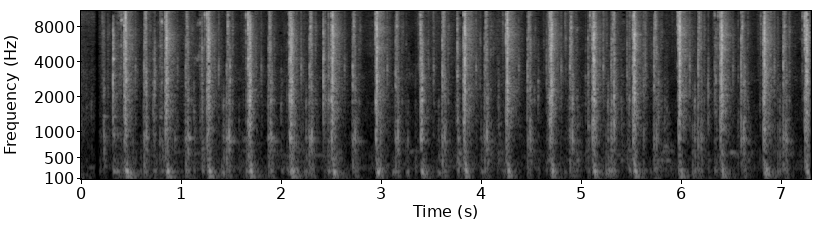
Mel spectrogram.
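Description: Hydraulic trolley jack being pumped, raising the rear axle: a rapid, even run of clicks, about five a second.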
